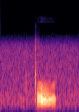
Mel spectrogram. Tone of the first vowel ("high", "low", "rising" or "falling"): low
